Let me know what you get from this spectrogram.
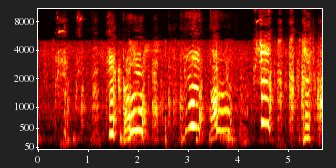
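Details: A sleeping domestic dog whimpering during a bad dream: irregular short arched whines, some higher and strained, spaced between soft breathy noises, indoors and quiet.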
